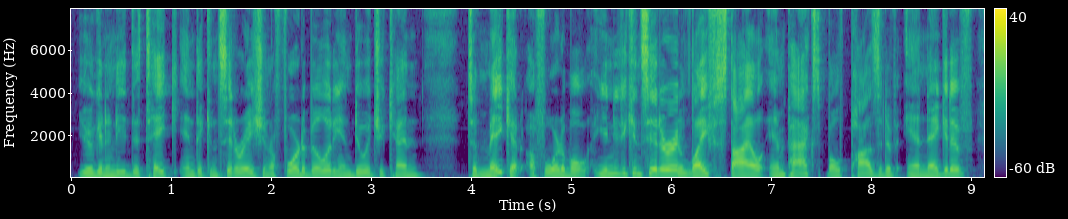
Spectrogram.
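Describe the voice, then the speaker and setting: A man's voice: fairly high pitch, warm tone, no room sound, clean studio sound. An American man hosting a podcast in a casual, chatty style, speaking straight to listeners in a folksy, emphatic way. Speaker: podcast host.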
